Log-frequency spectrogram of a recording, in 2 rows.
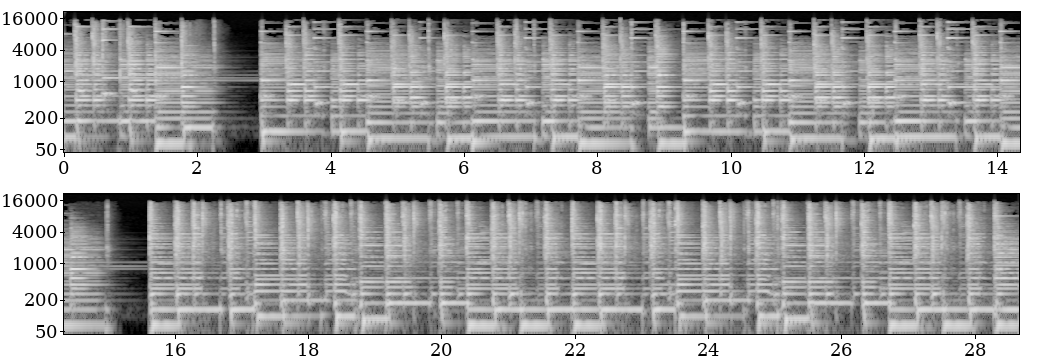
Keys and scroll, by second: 1.6 ], 1.7 2, 2.0 0, 14.2 Down, 15.1 Down, 15.9 Up, 20.0 Down, 23.1 Down, 23.7 Down, 28.2 Down.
